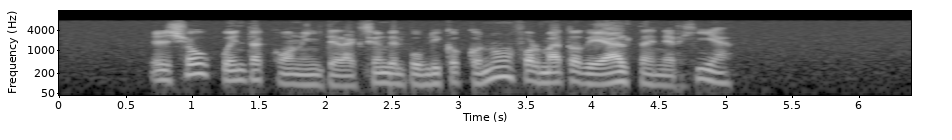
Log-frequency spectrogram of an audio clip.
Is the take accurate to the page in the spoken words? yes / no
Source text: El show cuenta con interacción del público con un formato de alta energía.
yes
